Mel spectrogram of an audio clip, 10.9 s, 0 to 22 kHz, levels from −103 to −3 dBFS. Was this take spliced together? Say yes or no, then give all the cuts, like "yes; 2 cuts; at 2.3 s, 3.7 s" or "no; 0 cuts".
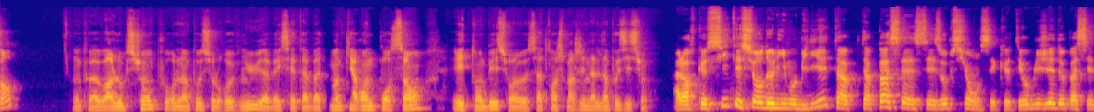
no; 0 cuts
